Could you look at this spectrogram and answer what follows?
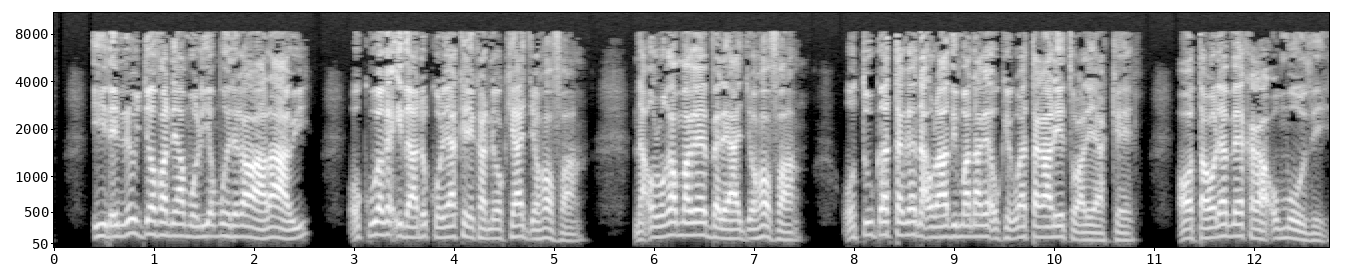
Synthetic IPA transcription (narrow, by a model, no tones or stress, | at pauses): iɾeineɾeud͡ʒɛhɔvaneamoɾiɛmoheɾeɣawaɾawi | okuaɣɛʔiðadokoɾeakeɾekaneɣɔkead͡ʒɛɦɔva̰ | na̰ʔoɾoɣamaɣɛmbɛɾɛjad͡ʒɛɦɔva | otuːɡataɣɛnaoɾaːðimanaɣɛokeɣwɛtaɣaɾetwaɾeakɛ | ɔtaoɾeamɛːkaɣaʔomoːðḛ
